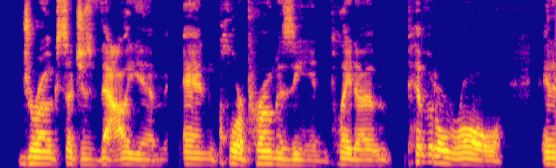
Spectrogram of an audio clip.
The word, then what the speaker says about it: chlorpromazine: Valium and chlorazepam? – Chlorpromazine. – Oh, yeah. Chlorpromazine.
